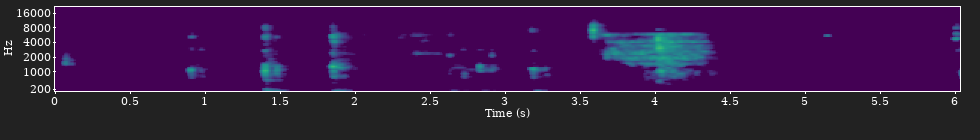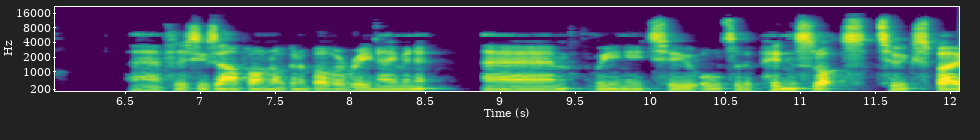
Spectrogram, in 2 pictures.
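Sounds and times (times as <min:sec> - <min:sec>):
short breath: 0:03.6 - 0:04.5.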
